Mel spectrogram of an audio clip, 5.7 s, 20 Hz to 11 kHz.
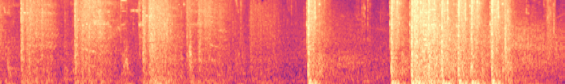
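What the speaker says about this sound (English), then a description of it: "Oh, I have I have AK-47" AK-47 rifle gunfire sounds in several loud bursts of shots, the heaviest near the end, with rapid bursty fire rather than single spaced shots.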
